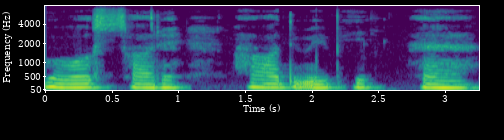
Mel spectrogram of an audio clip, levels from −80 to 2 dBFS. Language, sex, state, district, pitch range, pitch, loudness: Hindi, male, Uttar Pradesh, Saharanpur, 125-135 Hz, 130 Hz, -14 LUFS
